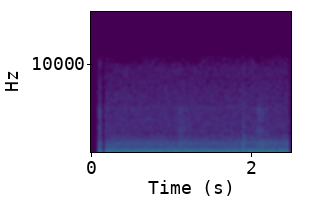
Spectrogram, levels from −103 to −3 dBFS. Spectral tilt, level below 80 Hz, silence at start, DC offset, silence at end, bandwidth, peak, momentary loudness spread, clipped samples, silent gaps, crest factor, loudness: -4.5 dB/octave; under -90 dBFS; 0.05 s; under 0.1%; 0 s; 11 kHz; -48 dBFS; 1 LU; under 0.1%; none; 18 dB; -67 LUFS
